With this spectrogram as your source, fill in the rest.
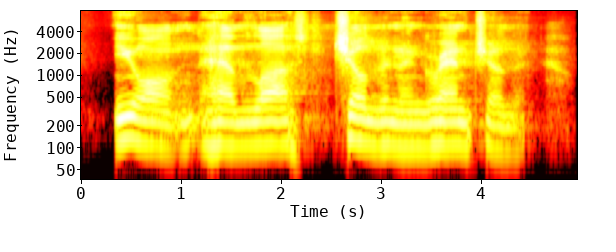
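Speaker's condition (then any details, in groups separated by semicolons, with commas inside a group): ALS; very little physical function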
